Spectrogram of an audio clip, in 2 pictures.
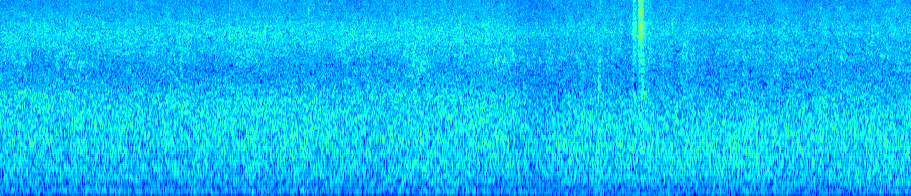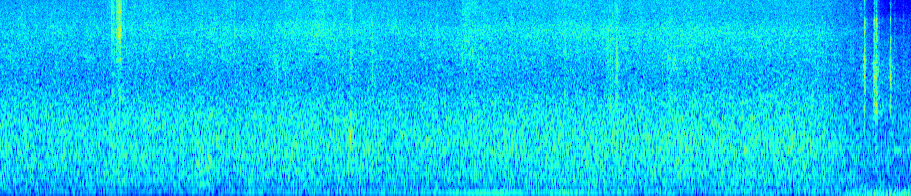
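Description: Steady rushing of the fast-flowing Aare river, an even noise without a break, with a low rumble swelling in the second half.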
